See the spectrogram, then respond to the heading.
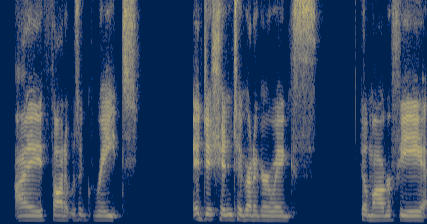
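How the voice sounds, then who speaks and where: A bright, sharp voice with a Canadian accent. The intonation stays flat and monotone over a quiet background. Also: woman. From Nova Scotia, eastern Canada. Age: 20s. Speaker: podcast co-host. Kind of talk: casual chat.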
